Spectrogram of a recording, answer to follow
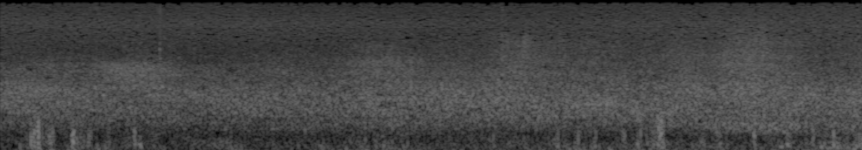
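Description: Wind buffeting a handheld microphone over a steady background rush, with a few soft thuds, mostly in the first second and again around five seconds in.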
